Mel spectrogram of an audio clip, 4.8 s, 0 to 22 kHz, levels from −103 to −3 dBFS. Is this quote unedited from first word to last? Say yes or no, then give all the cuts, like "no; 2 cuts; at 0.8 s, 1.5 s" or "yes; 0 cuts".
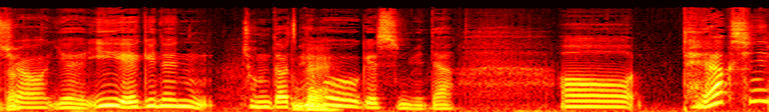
no; 2 cuts; at 1.5 s, 1.8 s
